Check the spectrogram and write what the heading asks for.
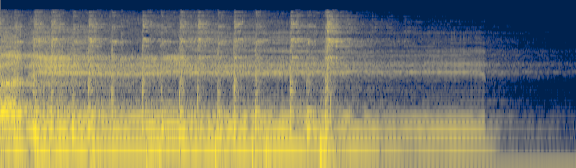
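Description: Hadroh ensemble: male voices chanting a devotional song over sharp rebana frame-drum strokes. The drumming stops about two and a half seconds in, and the voices hold a final long note that fades out near the end, closing the piece.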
